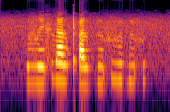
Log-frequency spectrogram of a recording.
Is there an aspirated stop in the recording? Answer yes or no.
no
